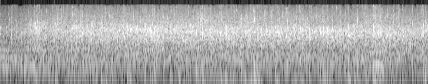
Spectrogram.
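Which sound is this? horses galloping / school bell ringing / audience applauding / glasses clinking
audience applauding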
